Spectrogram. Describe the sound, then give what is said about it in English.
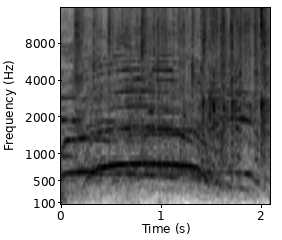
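A live show audience in a very hot venue cheers and whoops loudly for about two seconds when asked to make some noise for the heat, a sustained high, wavering yell riding over a dense wash of shouting and clapping. “Make some noise for the heat, everybody!”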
